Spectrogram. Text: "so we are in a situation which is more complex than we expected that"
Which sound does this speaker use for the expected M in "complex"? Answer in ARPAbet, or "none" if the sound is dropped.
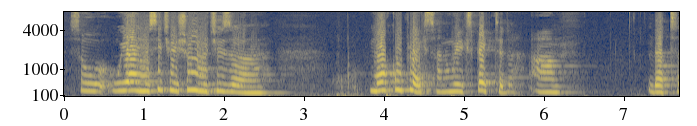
M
